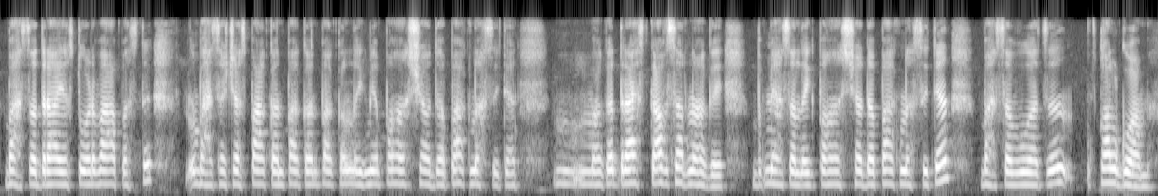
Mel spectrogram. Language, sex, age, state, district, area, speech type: Kashmiri, female, 18-30, Jammu and Kashmir, Anantnag, rural, spontaneous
